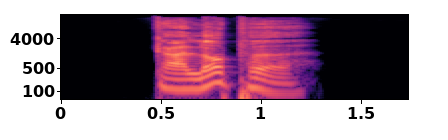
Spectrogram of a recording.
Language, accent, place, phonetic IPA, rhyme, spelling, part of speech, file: German, Germany, Berlin, [ɡaˈlɔpə], -ɔpə, Galoppe, noun, De-Galoppe.ogg
- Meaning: nominative/accusative/genitive plural of Galopp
